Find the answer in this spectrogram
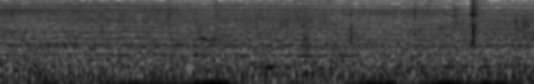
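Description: Outdoor street background noise: a low, uneven rumble with a faint haze over it, and a single sharp click about three and a half seconds in.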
